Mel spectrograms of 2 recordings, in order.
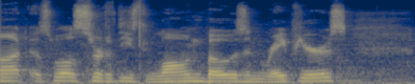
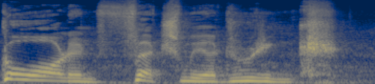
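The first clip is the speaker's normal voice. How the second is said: large, big giant king voice. Narrator voicing one of the giant kin, in a deep giant voice. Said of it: "large, deepened voices there go".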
